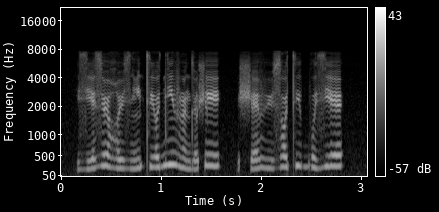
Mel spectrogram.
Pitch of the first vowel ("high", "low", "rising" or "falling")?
rising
